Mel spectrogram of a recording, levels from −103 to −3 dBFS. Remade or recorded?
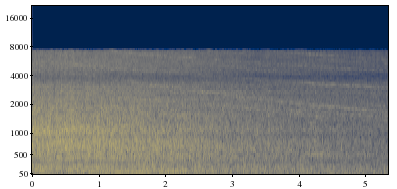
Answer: recorded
